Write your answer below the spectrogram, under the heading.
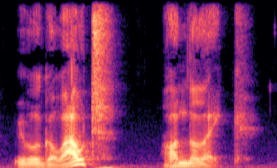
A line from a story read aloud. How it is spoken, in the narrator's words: said the master firmly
